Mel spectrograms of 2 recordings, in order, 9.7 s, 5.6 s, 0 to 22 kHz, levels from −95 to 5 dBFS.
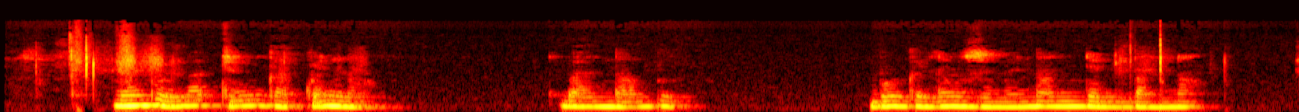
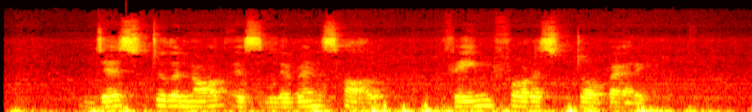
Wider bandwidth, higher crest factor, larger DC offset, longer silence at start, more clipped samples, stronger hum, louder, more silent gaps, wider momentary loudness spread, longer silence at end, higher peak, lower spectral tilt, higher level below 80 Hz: second, 10.5 kHz vs 14 kHz; first, 24 dB vs 18 dB; neither; about the same, 0.15 s vs 0.05 s; neither; neither; second, -24 LUFS vs -18 LUFS; neither; about the same, 12 LU vs 12 LU; first, 0.75 s vs 0.15 s; about the same, 0 dBFS vs 0 dBFS; first, -6.5 dB/octave vs -3.5 dB/octave; second, -60 dBFS vs -24 dBFS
